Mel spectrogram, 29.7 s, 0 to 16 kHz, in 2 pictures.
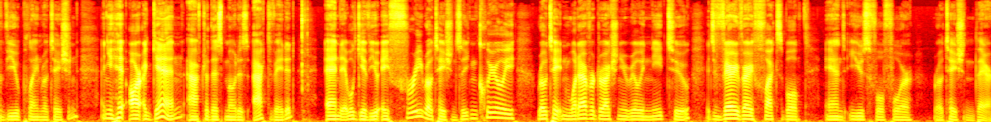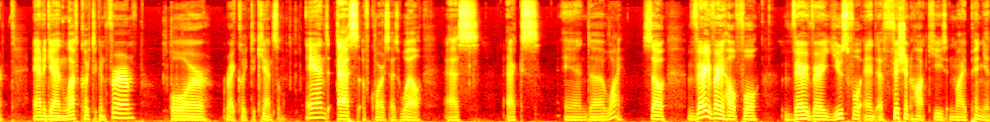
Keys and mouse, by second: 18.1 r, 21.3 s, 23.6 alt+r, 24.0 s, 26.0 s, 27.6 s.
